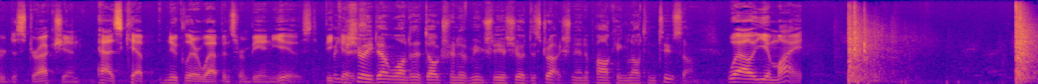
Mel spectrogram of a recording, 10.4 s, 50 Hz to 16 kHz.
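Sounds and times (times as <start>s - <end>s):
speech: 0.0s - 8.1s
antique pistols and rifles fired at a shooting range near Phoenix: 8.5s - 9.3s, 10.1s - 10.3s.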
